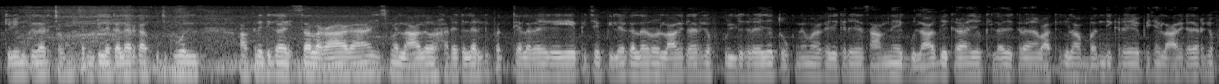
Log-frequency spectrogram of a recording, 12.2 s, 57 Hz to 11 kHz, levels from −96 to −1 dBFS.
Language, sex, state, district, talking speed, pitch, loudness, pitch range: Hindi, male, Bihar, East Champaran, 310 wpm, 105 Hz, -29 LUFS, 100-110 Hz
